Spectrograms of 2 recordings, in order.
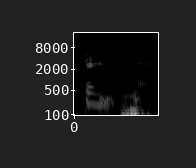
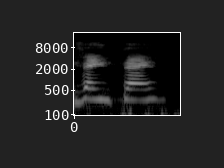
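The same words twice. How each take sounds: First: The first sound is a B sound. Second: The first sound is a V sound. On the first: The speaker calls it right. "it's more correct to say veinte. It's more popular" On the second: The speaker calls it wrong. "You can say veinte"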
